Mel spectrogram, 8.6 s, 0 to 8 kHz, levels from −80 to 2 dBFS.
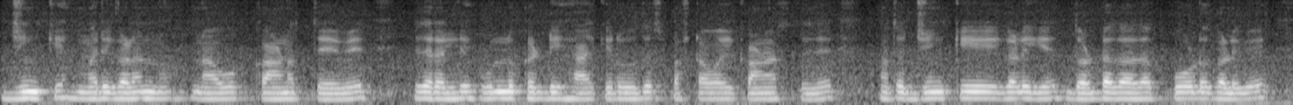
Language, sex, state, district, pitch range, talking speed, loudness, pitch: Kannada, male, Karnataka, Koppal, 125-135 Hz, 95 wpm, -15 LUFS, 130 Hz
